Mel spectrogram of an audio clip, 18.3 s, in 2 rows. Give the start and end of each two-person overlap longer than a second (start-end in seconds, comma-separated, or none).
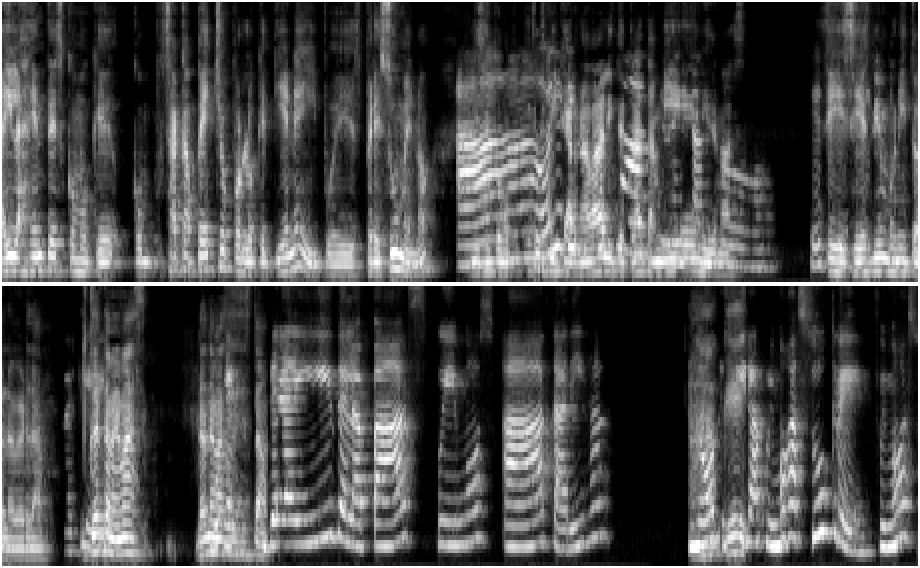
4.5-7.5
